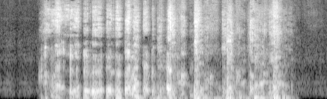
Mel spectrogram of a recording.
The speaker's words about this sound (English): Warthog? Yeah, warthog. No, no, it was gorilla.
